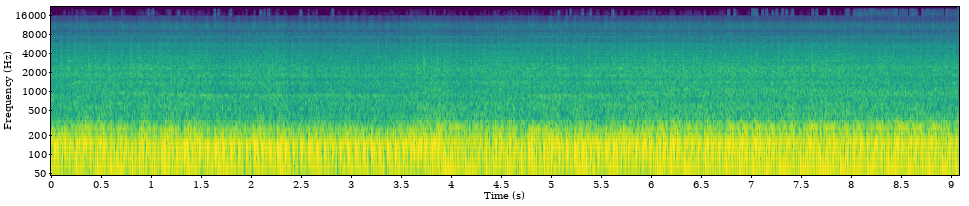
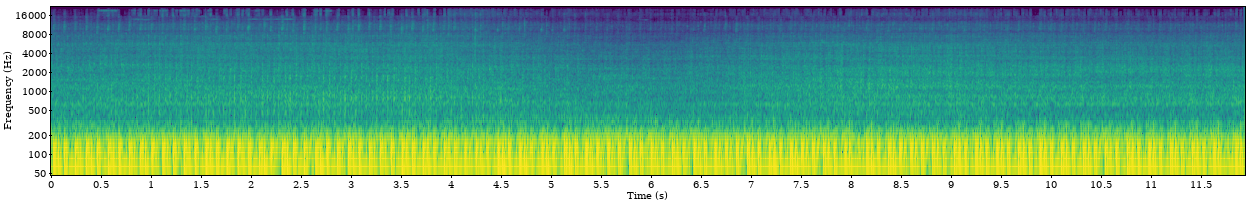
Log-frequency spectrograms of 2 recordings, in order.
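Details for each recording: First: Harley-Davidson on a shop dyno in Kingman, Arizona, owner chasing a clunking noise: heavy, loud V-twin thrum under load with a rough rumbling growl underneath. Worn transmission bearings growling, replaced. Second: Harley-Davidson V-twin after shop repair with a new chain and a replaced worn bearing. Deep, even loping idle with a faint expected cam tick, and the earlier rattle is gone.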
